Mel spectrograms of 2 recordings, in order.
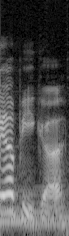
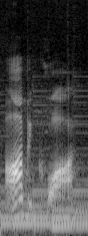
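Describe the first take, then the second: First: The name ends with a plain 'ka' sound. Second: The name ends with a 'kwa' sound. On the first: This is how locals say the name. The speaker calls it right. "I say Abika" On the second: This is how outsiders say the name. The speaker calls it wrong. "I've said Abiqua before, and I've been called an idiot"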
